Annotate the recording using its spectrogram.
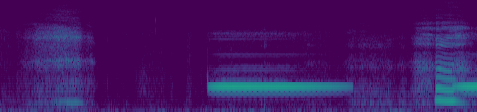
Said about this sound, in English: The doorbell again.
